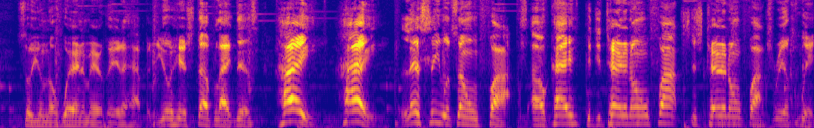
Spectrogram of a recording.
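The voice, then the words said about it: Put-on Southern American accent. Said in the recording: “in my southern voice”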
